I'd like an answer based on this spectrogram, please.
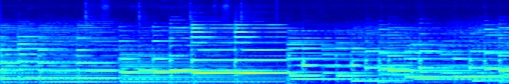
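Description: Piano and string quartet playing a classical-style chamber piece: quick repeated notes for about the first three seconds, then slower held notes.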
